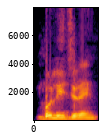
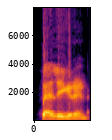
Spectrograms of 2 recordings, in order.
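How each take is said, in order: First: The word is said with a j sound. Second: The word is said with a hard g sound. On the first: The speaker calls it right. "बेलीग्रेंट नहीं है, बुलिजरेंट है" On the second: The speaker calls it wrong. "Pronunciation में मेरी थोड़ी गलती हो गई है"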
